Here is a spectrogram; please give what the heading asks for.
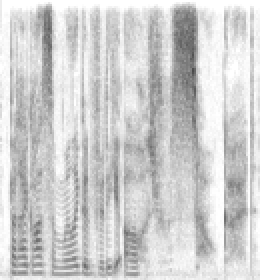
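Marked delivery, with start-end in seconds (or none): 1.2-2.5 hushed, reverent whisper; awed whisper. Real, not acted. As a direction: whisper it, still starstruck. Raving about the concert.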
